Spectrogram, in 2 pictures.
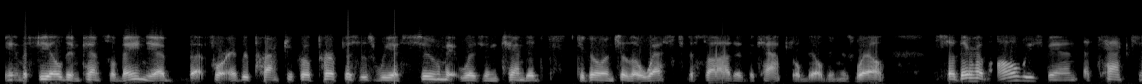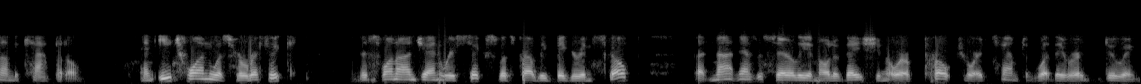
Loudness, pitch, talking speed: -28 LUFS, 130 Hz, 170 wpm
